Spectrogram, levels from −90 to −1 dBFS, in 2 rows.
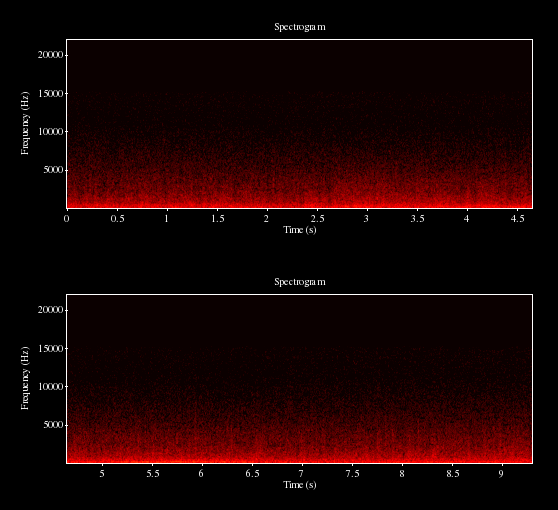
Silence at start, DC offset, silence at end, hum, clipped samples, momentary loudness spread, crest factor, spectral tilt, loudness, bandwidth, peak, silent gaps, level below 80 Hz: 0 s; under 0.1%; 0 s; none; under 0.1%; 4 LU; 14 dB; -5 dB/octave; -58 LUFS; 15.5 kHz; -44 dBFS; none; -86 dBFS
